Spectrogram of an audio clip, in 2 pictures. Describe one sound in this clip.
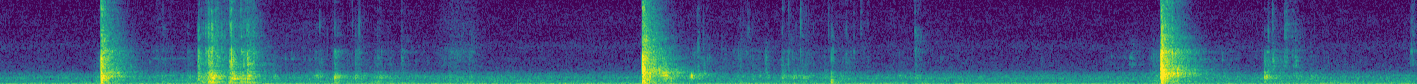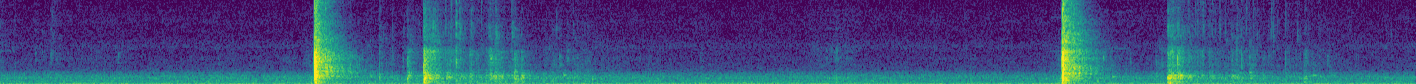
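Liquid splashes onto the ground.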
